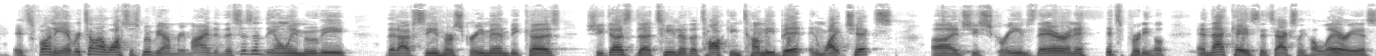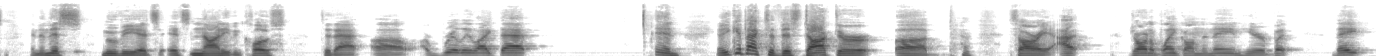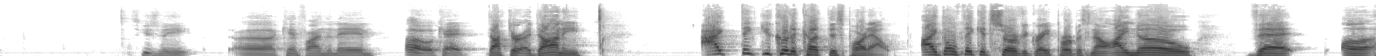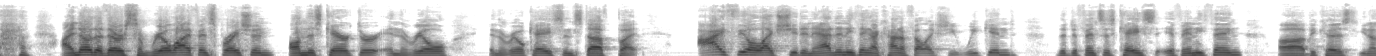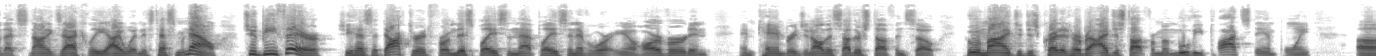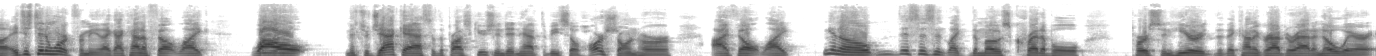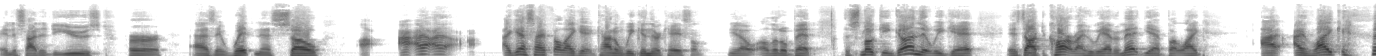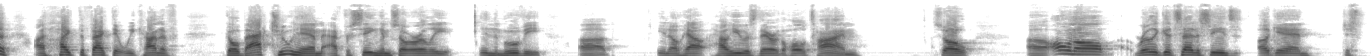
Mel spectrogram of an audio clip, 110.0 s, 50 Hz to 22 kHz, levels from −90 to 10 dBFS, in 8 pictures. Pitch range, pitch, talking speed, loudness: 125-155 Hz, 135 Hz, 190 wpm, -22 LUFS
